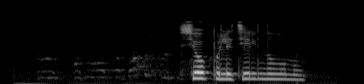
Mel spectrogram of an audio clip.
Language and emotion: Russian, neutral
